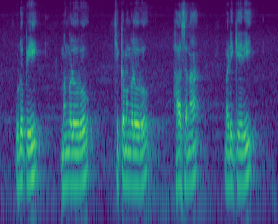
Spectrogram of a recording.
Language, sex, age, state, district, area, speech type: Sanskrit, male, 45-60, Karnataka, Udupi, rural, spontaneous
